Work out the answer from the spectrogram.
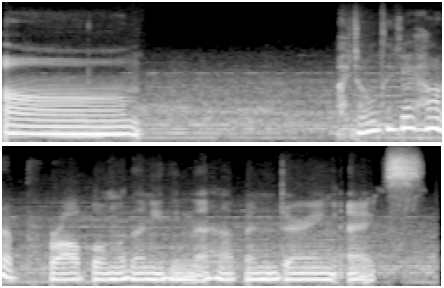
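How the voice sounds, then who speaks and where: A woman's voice: rumbling low, slow, gravelly. A woman hosting a game livestream, chatting casually with viewers in an easygoing way. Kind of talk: casual chat with stream viewers while gaming. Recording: music behind the voice. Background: music.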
